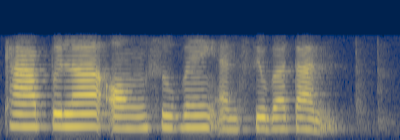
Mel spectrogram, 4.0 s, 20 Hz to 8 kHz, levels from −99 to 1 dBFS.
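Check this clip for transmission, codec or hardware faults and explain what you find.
No faults can be heard anywhere in this audio.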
